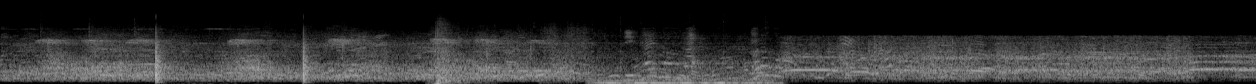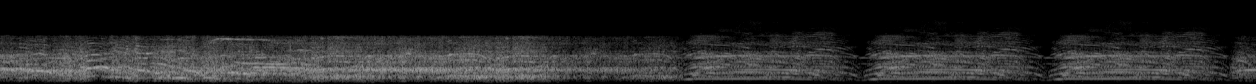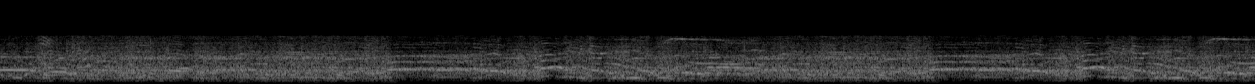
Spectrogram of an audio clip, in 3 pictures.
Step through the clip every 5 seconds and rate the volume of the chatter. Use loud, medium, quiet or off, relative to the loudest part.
loud, loud, loud, loud, medium, medium, medium, medium.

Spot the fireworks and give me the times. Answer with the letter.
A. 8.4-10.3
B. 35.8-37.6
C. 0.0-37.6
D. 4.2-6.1
D.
